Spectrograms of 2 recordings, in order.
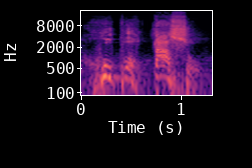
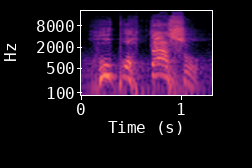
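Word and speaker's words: ὑποτάσσω: Apunte la palabra griega para someterse es la palabra que se pronuncia jupostazo. Jupostazo que significa obedecer, estar sujeto o sumiso.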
